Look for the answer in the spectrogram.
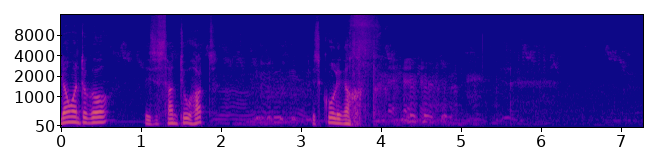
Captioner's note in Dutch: gelach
